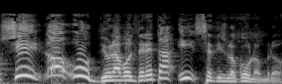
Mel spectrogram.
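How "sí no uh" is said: imitating a friend's yells, pitched much higher; retold victory yell. Retelling how his friend celebrated beating Jonas, mock victory yells. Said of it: "gritó".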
